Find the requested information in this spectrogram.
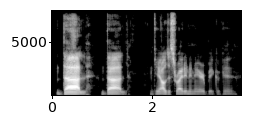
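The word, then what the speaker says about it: دال: That's how dal is. Okay, dal is just like how we pronounce the.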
